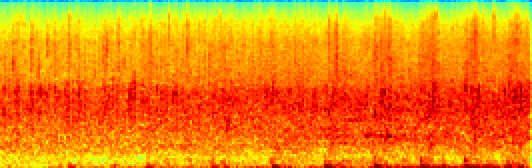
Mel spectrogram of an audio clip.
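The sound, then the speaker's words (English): A large audience in an arena claps hard and continuously as a pianist returns to the stage for an encore, a dense roar of applause with heavy foot-stamping thuds pounding underneath, steady and loud throughout with no talking. “And to stamping and heavy clapping from the arena, he's back on stage for an encore.”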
